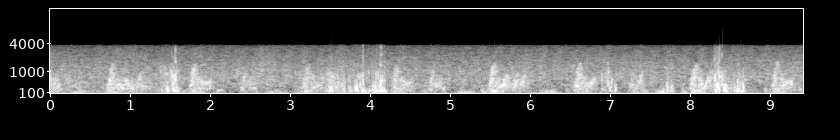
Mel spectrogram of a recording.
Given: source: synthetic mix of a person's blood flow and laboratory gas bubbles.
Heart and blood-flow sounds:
Doppler ultrasound of blood flow; precordium
1.37-1.67 s: bubbles
3.44-4.25 s: bubbles
6.89-7.12 s: bubbles
7.71-7.83 s: bubbles
8.25-8.73 s: bubbles
From the record:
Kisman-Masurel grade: 223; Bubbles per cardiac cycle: several, 3 to 8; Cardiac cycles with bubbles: 10 to 50%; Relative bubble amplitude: loud (0.450 to 0.775); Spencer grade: 2 (many but less than half of the cardiac periods contain bubble signals, singularly or in groups); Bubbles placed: only in the low amplitude regions of the cardiac cycle

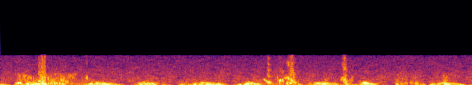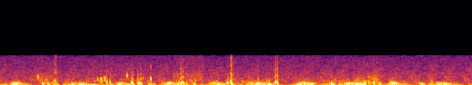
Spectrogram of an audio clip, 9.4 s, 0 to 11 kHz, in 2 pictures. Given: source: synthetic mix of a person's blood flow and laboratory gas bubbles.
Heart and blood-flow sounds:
Doppler ultrasound of blood flow; precordium
0.12-0.94 s: bubbles
2.61-3.01 s: bubbles
3.22-3.30 s: bubbles
3.39-3.55 s: bubbles
3.94-4.24 s: bubbles
4.40-4.50 s: bubbles
5.07-5.31 s: bubbles
5.65-5.86 s: bubbles
5.95-6.27 s: bubbles
6.45-6.75 s: bubbles
6.96-7.24 s: bubbles
7.26-7.53 s: bubbles
7.98-8.10 s: bubbles
8.14-8.57 s: bubbles
From the record:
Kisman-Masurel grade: 232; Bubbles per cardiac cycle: several, 3 to 8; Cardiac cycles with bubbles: 50 to 99%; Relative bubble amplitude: moderate (0.250 to 0.450); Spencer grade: 3 (all of the cardiac periods contain showers or single bubble signals, but not dominating or overriding the cardiac motion signals); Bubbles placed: only in the low amplitude regions of the cardiac cycle

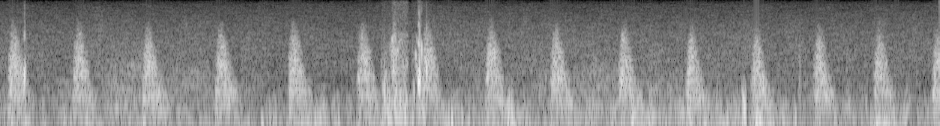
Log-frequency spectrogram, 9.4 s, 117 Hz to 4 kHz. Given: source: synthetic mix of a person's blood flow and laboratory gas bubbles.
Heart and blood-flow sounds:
Doppler ultrasound of blood flow; subclavian vein
0.22-0.30 s: bubbles
3.82-4.10 s: bubbles
4.13-4.32 s: bubbles
From the record:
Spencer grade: 2 (many but less than half of the cardiac periods contain bubble signals, singularly or in groups); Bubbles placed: anywhere in the cardiac cycle

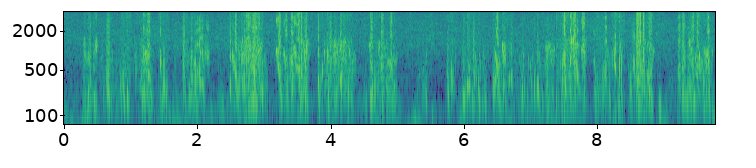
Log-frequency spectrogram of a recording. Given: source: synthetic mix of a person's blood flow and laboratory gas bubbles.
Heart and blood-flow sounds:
Doppler ultrasound of blood flow; subclavian vein
0.27-0.51 s: bubbles
0.54-1.01 s: bubbles
1.03-1.34 s: bubbles
1.40-1.57 s: bubbles
1.77-2.19 s: bubbles
2.46-3.06 s: bubbles
3.14-3.71 s: bubbles
3.78-4.38 s: bubbles
4.49-5.01 s: bubbles
5.35-5.45 s: bubbles
5.72-5.87 s: bubbles
5.94-6.36 s: bubbles
6.40-6.74 s: bubbles
6.82-7.84 s: bubbles
7.92-8.40 s: bubbles
8.46-8.86 s: bubbles
9.20-9.74 s: bubbles
From the record:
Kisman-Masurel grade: 343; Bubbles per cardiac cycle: rolling drumbeat, 9 or more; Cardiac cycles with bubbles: 100%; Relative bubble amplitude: loud (0.450 to 0.775); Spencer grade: 3 (all of the cardiac periods contain showers or single bubble signals, but not dominating or overriding the cardiac motion signals); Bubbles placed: anywhere in the cardiac cycle

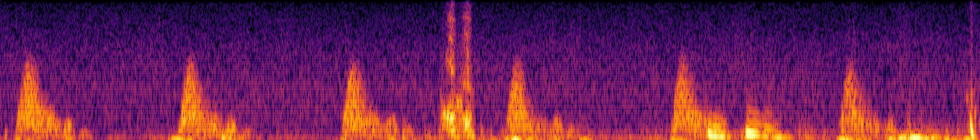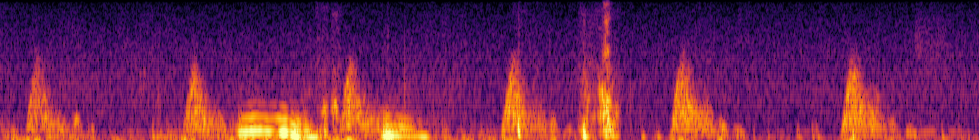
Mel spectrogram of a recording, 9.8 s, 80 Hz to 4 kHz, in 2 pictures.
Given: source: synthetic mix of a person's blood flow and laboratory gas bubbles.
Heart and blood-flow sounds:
Doppler ultrasound of blood flow; subclavian vein
2.20-2.38 s: bubbles
4.82-4.92 s: bubbles
6.47-6.61 s: bubbles
7.46-7.54 s: bubbles
7.78-8.01 s: bubbles
From the record:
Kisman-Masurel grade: 123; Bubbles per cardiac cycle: 1 to 2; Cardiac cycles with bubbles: 10 to 50%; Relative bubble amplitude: loud (0.450 to 0.775); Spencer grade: 2 (many but less than half of the cardiac periods contain bubble signals, singularly or in groups); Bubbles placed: anywhere in the cardiac cycle

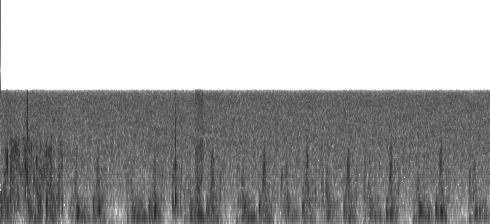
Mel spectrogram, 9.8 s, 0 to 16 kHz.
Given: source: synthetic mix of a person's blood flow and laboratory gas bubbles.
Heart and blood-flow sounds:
Doppler ultrasound of blood flow; precordium
0.05-1.25 s: bubbles
3.41-3.65 s: bubbles
3.89-4.06 s: bubbles
From the record:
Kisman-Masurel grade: 222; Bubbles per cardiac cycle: several, 3 to 8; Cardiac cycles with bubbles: 10 to 50%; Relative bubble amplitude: moderate (0.250 to 0.450); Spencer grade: 2 (many but less than half of the cardiac periods contain bubble signals, singularly or in groups); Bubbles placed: only in the low amplitude regions of the cardiac cycle

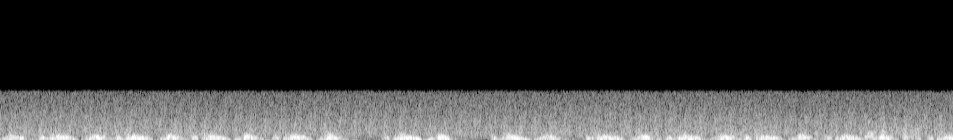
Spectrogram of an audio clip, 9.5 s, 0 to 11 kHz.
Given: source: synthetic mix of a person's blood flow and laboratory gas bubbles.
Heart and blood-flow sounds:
Doppler ultrasound of blood flow; precordium
8.62-8.93 s: bubbles
9.01-9.21 s: bubbles
From the record:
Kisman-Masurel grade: 222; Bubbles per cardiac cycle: several, 3 to 8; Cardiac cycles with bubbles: 10 to 50%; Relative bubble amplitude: moderate (0.250 to 0.450); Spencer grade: 2 (many but less than half of the cardiac periods contain bubble signals, singularly or in groups); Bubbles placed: anywhere in the cardiac cycle

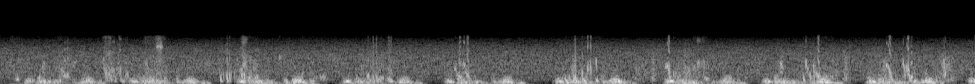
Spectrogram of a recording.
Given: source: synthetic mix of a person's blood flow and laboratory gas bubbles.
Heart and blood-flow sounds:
Doppler ultrasound of blood flow; precordium
0.09-0.23 s: bubbles
0.35-0.78 s: bubbles
1.02-1.69 s: bubbles
2.17-2.60 s: bubbles
2.78-2.83 s: bubbles
3.01-3.05 s: bubbles
3.07-3.28 s: bubbles
3.63-3.95 s: bubbles
4.52-4.74 s: bubbles
5.62-6.05 s: bubbles
6.63-6.79 s: bubbles
6.84-7.12 s: bubbles
7.73-7.79 s: bubbles
8.00-8.34 s: bubbles
8.82-9.17 s: bubbles
9.32-9.58 s: bubbles
From the record:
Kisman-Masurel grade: 242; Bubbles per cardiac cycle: several, 3 to 8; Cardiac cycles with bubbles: 100%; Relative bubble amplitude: moderate (0.250 to 0.450); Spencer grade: 3 (all of the cardiac periods contain showers or single bubble signals, but not dominating or overriding the cardiac motion signals); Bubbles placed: only in the low amplitude regions of the cardiac cycle

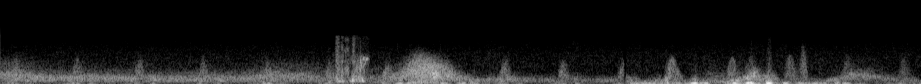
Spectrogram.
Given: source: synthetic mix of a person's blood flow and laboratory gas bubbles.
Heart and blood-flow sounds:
Doppler ultrasound of blood flow; subclavian vein
3.32-3.70 s: bubbles
From the record:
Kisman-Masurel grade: 211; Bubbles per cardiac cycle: several, 3 to 8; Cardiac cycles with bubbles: 1 to 10%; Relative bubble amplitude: barely perceptible (0.100 to 0.250); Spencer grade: 1 (occasional bubble signal discernible with the cardiac motion signal, with majority of cardiac periods free of bubbles); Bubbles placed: anywhere in the cardiac cycle

